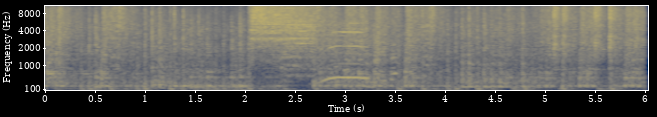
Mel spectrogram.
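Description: Drum kit played with fast chops: rapid, dense snare and bass-drum strokes in quick fills, with a cymbal wash about two seconds in.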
